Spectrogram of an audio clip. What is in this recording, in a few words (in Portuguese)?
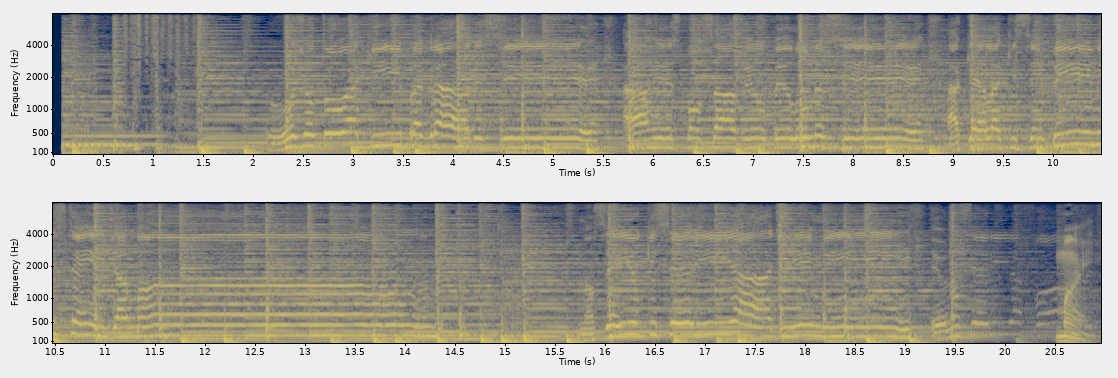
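DIA DAS MAES male, telemensagem; DIA DAS MAES SING MASC; telemensagem dia das maes filha e filho enviam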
